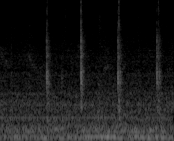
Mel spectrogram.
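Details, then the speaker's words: Arrma RC car (Kraton/Talion/Outcast/Typhon) front differential, stock without shims: four sharp evenly spaced ticks from side-to-side wobble; needs shimming. "that little wobble and hear that ticking that's because it needs to be shimmed and this one stock did not come with any shims"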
